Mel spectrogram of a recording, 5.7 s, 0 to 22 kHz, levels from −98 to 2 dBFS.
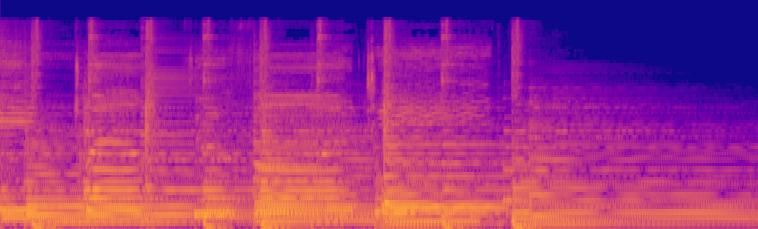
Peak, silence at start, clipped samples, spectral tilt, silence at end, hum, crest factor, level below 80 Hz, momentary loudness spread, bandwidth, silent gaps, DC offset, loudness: -8 dBFS; 0 s; under 0.1%; -6 dB/octave; 0 s; none; 16 dB; -38 dBFS; 13 LU; 15.5 kHz; none; under 0.1%; -24 LUFS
